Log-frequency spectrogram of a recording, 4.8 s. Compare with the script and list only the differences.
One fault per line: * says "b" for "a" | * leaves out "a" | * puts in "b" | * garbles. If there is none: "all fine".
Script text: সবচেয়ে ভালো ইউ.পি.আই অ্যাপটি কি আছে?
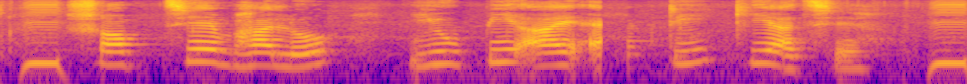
all fine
